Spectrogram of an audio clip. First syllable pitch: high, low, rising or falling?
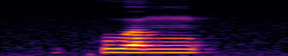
low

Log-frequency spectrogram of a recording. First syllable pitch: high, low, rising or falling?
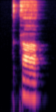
low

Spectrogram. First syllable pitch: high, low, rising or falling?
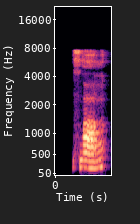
rising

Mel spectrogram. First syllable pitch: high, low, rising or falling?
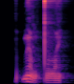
falling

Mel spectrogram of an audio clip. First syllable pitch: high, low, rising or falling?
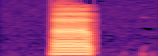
high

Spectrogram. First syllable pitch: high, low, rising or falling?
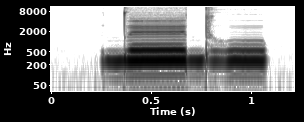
high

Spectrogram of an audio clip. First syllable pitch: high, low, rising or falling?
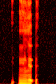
low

